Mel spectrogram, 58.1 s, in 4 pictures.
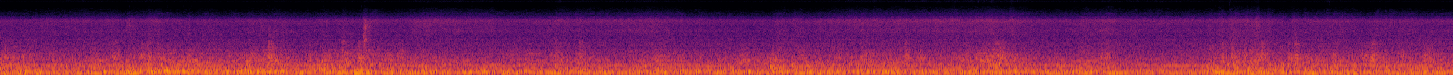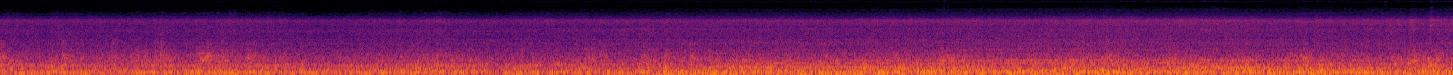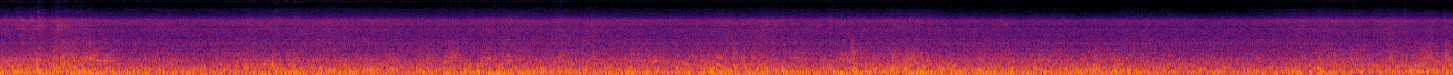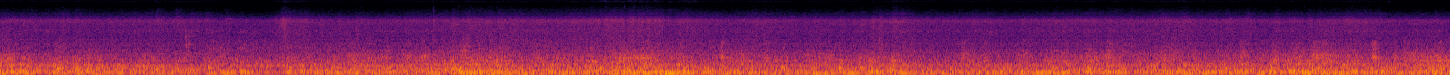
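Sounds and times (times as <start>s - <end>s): train wheels on rail: 0.0s - 58.0s
faint humming tones: 16.7s - 48.8s.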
